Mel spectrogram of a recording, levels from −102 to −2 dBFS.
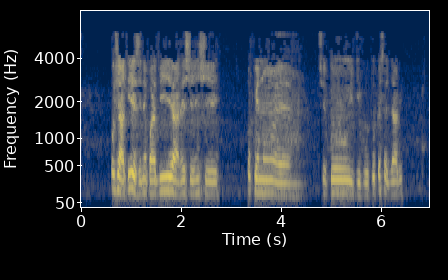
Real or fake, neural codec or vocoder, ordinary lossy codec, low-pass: real; none; MP3, 24 kbps; 7.2 kHz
